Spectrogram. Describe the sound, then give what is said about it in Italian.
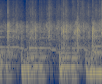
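Steady applause from an audience in the hall at a stand-up comedy night, the crowd clapping for itself. The clapping holds at an even level throughout, with a low sustained tone underneath. “un saluto al pubblico in sala che si autoapplaude”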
